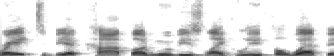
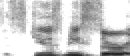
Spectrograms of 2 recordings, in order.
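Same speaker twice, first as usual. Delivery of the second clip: higher, prim "Excuse me, sir"; lightly voiced polite lady; 6 semitones higher, 4 dB louder than usual. Lady in car calling to him, prim and polite. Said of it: "this is how she really talked".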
